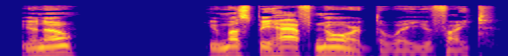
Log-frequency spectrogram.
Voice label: male commoner accented; Skyrim Special Edition; Windhelm Dialogue Expansion

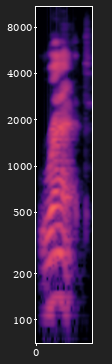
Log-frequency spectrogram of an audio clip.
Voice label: "rat", English

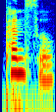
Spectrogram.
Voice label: "pencil", English spelling

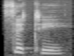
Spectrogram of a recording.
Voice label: "city", English

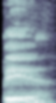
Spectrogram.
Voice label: "bear", English spelling

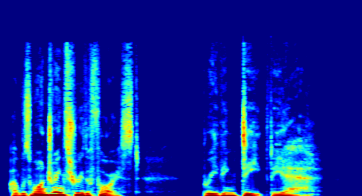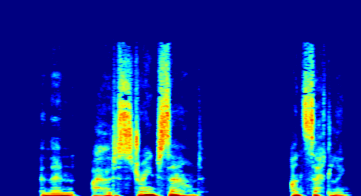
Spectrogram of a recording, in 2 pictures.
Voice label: Female; Skyrim Special Edition; Dawnguard Beleval

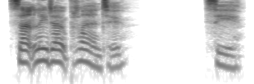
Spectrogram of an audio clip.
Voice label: Female; Skyrim Special Edition; Dawnguard Beleval

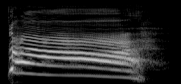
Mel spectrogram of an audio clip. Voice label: Female; Skyrim Special Edition; Dawnguard Beleval

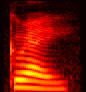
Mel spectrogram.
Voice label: "grey", English

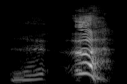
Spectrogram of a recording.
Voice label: Female; Skyrim Special Edition; Dawnguard Beleval

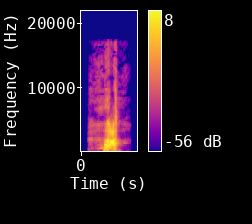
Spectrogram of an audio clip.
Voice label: Female; Skyrim Special Edition; Dawnguard Beleval

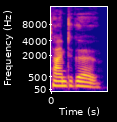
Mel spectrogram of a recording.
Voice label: female

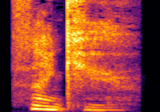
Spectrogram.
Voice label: Female; Skyrim Special Edition; Dawnguard Beleval

